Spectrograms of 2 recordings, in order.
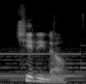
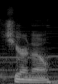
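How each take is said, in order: First: The name is said with three syllables. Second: The name is said with two syllables. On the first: This is closer to the original way of saying it. "it's like Chirino" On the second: This is the usual English way of saying it. "English tends to use two syllables for her"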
